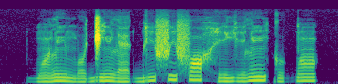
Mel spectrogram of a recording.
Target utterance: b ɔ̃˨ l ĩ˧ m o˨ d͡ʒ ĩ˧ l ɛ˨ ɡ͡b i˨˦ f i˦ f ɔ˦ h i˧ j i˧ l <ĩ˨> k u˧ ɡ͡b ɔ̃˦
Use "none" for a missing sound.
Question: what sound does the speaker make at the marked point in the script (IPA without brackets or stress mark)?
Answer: ĩ˦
